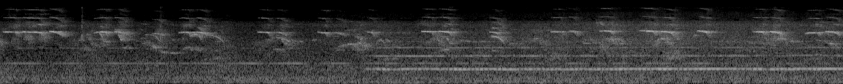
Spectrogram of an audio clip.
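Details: Yellow-billed babblers in Sri Lanka give harsh, squeaky chattering notes in quick, uneven bursts, while a steady mechanical drone hums underneath throughout.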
